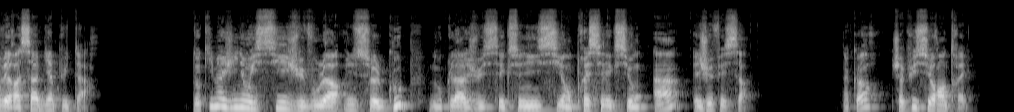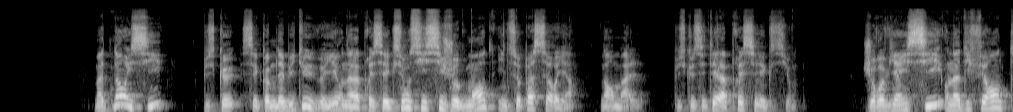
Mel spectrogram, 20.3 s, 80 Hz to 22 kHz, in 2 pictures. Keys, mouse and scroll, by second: 1.6 Escape, 7.5-16.3 drag, 9.3 Return, 9.7-13.7 scroll up 2, 18.4-19.8 drag.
